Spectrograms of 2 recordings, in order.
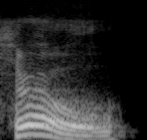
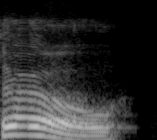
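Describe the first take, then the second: First: The final gh is left silent. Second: The final gh is left silent.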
